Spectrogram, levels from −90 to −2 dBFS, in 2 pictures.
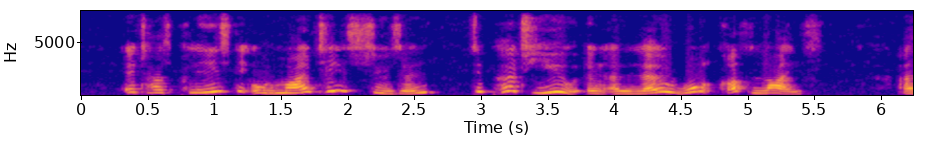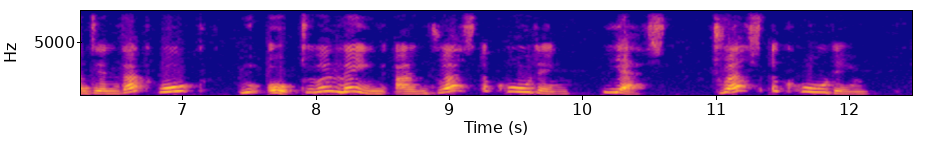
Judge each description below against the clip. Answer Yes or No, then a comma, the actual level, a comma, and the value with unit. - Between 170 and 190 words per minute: No, average, 140 wpm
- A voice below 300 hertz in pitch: No, very high, 310 Hz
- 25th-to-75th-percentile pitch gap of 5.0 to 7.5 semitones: No, wide, 8.4 semitones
